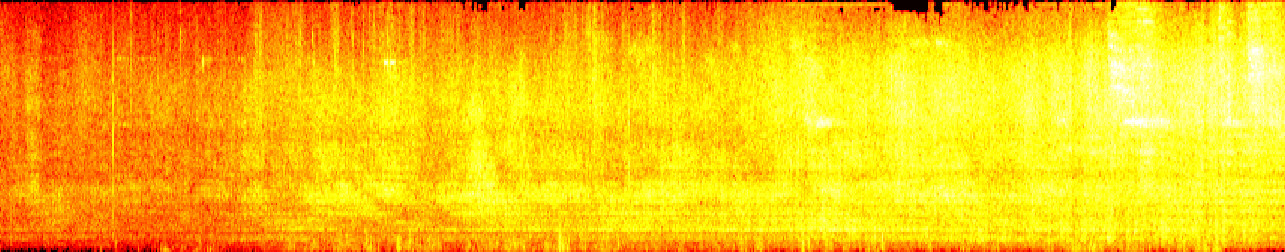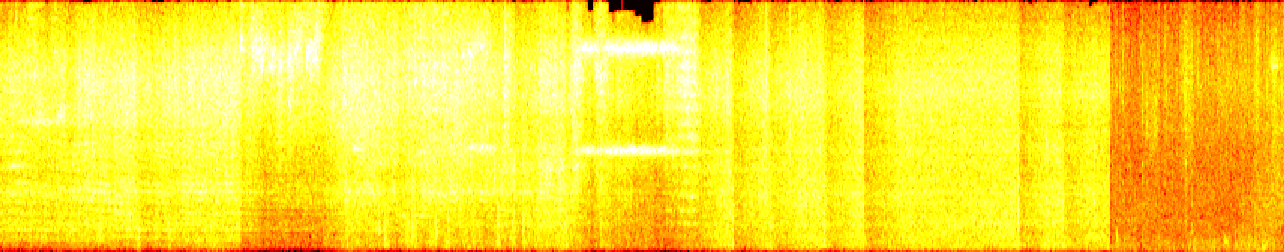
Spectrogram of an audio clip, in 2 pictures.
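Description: Steam locomotive and its train approaching and running past, growing steadily louder over the first half, with a continuous clatter of wheels over the rail joints. Brief high-pitched wheel squeals come about halfway through and again later.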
